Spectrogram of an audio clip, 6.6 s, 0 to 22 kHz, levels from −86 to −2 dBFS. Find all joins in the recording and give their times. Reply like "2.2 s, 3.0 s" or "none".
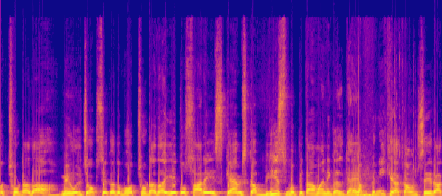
5.4 s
